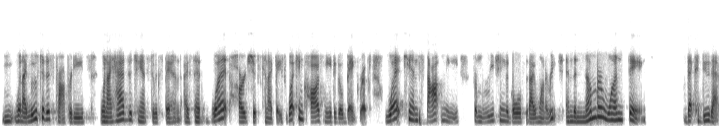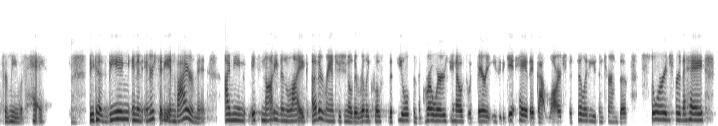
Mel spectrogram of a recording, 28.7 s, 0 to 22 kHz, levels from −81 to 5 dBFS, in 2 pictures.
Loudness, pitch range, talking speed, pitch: -17 LUFS, 155-210 Hz, 205 wpm, 180 Hz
